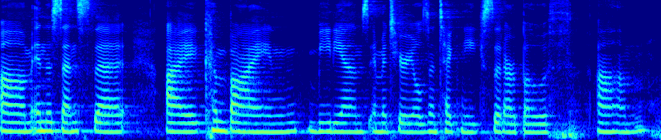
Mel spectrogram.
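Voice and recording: Her voice fairly low and slightly mellow, a woman speaks fairly slowly in a flat monotone.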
